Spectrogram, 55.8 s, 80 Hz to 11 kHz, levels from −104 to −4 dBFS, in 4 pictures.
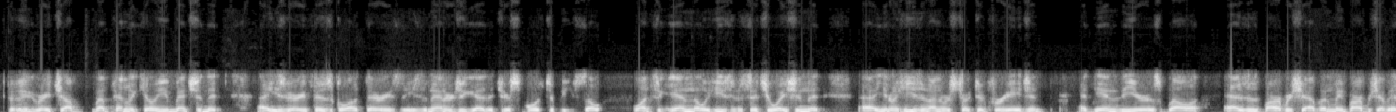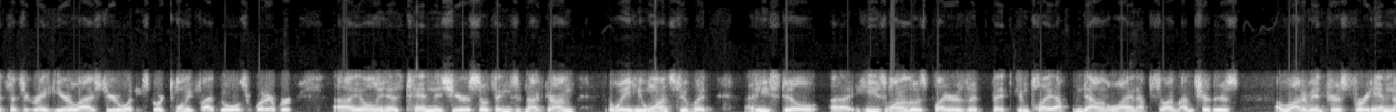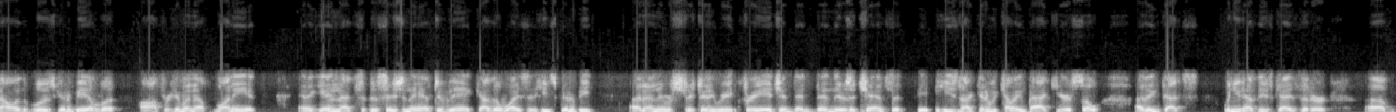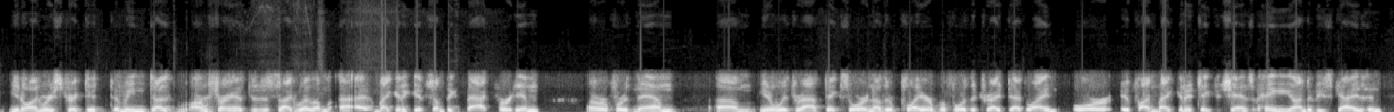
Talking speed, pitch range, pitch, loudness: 250 wpm, 90-105 Hz, 100 Hz, -18 LUFS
